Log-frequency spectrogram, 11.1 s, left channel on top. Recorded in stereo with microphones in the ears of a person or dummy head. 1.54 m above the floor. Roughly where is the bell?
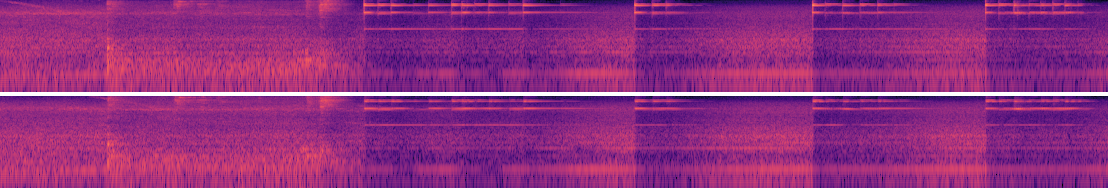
Left.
